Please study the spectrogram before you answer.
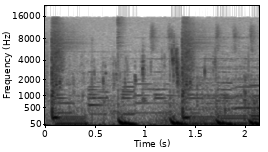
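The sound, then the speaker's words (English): A person sipping water: several soft, wet gulping and swallowing sounds in quick succession, fairly faint and without talk. “Excuse me as I take an unprofessional sip of water.”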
